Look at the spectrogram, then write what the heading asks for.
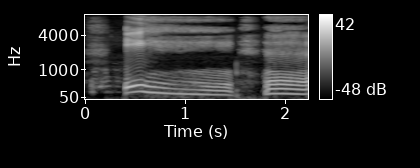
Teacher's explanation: Harusnya H besar itu dia dialirkan dengan suaranya juga.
